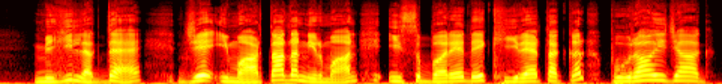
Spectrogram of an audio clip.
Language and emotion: Dogri, happy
